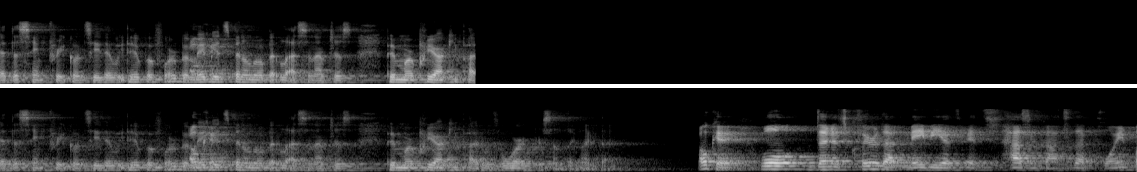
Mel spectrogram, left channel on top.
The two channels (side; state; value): left; drops out; at 4.8 s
